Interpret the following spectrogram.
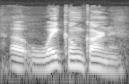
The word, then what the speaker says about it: Waconcarne: Waconcarne. Waconcarne. So, yes. like ¿qué onda, way? Oh. carne.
